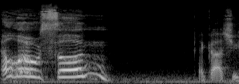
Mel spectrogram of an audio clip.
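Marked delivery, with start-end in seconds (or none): 0.0-1.1 put-on high, elderly old-person voice. Playing the dear father in an improvised scene, greeting his son in an old person voice. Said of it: "Here's my old person voice coming out".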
